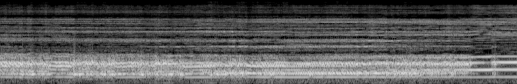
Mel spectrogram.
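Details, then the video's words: Sustained crow of a Pelung chicken, an Indonesian breed from Cianjur kept as an ornamental bird, steady and harmonic throughout, with a slightly rough texture and a fresh onset just before the end. "Ayam Pelung Indonesia | Suara Kokok Panjang & Merdu yang Unik"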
